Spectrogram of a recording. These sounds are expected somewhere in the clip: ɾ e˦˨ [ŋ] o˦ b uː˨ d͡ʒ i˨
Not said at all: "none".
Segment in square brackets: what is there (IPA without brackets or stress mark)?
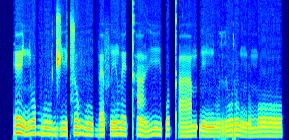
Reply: ɲ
